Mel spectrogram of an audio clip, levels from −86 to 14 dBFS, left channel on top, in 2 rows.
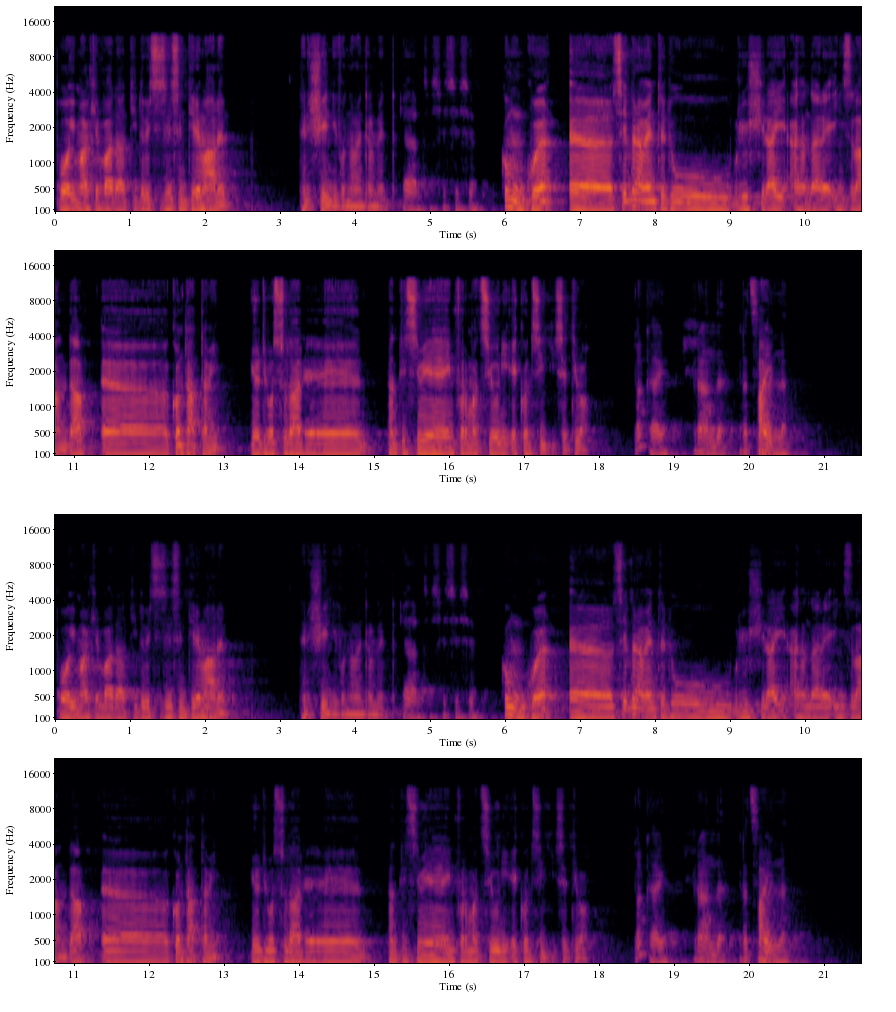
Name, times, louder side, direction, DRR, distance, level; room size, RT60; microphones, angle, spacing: voice 1, 0.0-2.4 3.3-4.5 6.0-13.1 13.3-17.9 20.1-20.5, left 4 dB, 65° left, 0.8 m, -30 dB
voice 2, 4.6-5.6 13.9-14.0 18.5-19.0 19.3-20.5, left 1 dB, 10° left, 0.8 m, -39 dB
29.0 x 28.0 x 7.0 m
head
